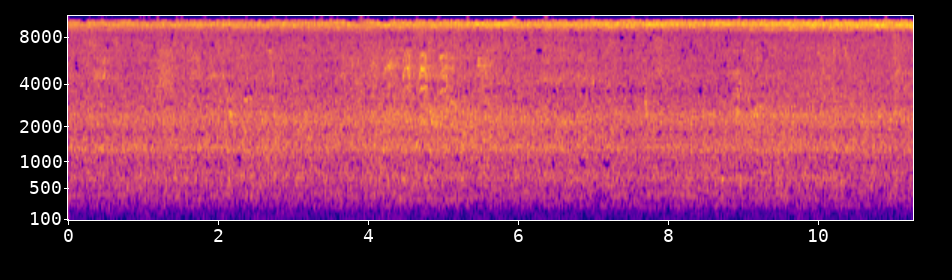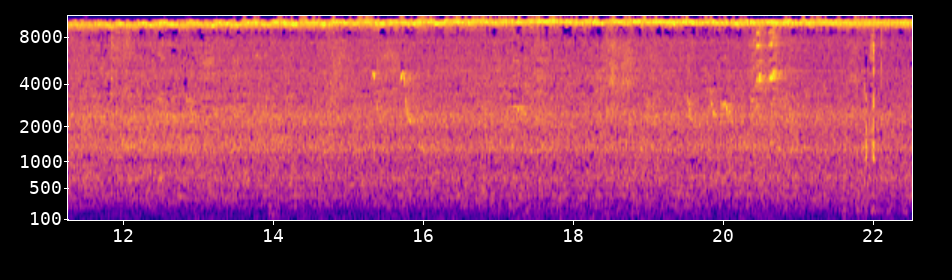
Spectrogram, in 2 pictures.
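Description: Steady forest ambience: an even drone of insects with a few faint, brief bird calls.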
